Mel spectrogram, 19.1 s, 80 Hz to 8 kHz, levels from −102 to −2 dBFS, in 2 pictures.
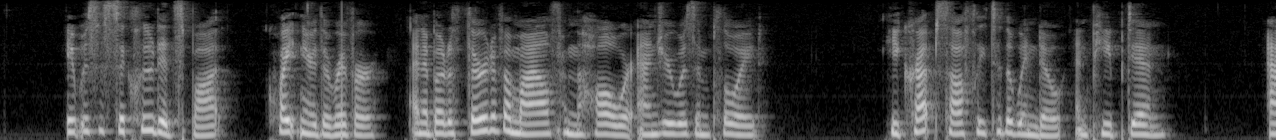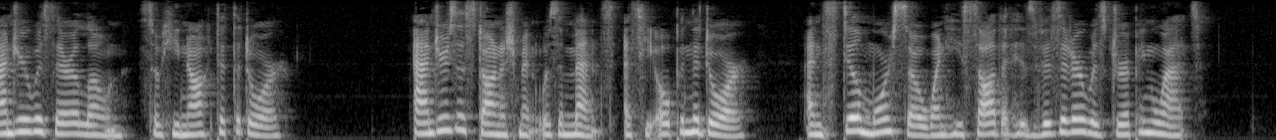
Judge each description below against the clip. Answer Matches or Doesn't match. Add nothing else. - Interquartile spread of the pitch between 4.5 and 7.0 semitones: Doesn't match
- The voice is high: Matches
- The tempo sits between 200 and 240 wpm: Matches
